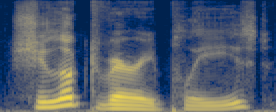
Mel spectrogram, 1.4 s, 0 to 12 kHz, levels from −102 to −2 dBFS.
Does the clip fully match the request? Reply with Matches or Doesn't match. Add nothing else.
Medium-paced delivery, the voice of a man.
Matches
